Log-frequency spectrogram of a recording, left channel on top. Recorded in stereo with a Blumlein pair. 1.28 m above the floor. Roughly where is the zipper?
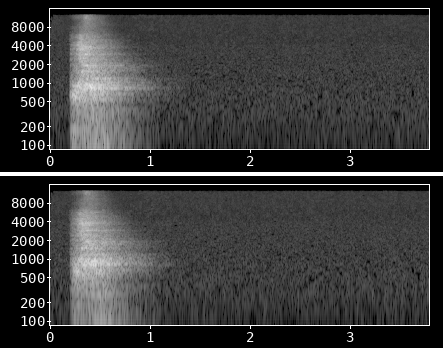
Ahead left.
